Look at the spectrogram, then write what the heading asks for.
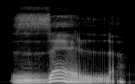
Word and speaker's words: zèle: Donc le A, sel, très très fort. Le B, z, zèle.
